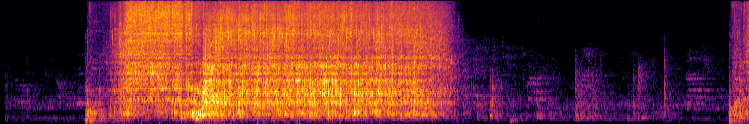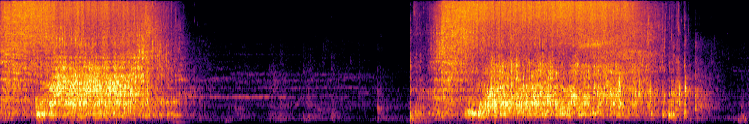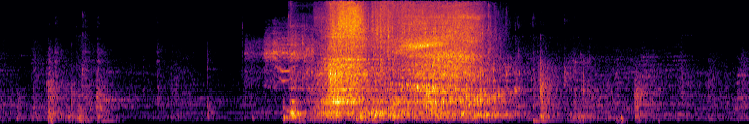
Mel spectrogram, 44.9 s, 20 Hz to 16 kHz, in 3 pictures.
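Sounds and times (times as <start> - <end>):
toilet flushing: 1.7 - 9.5, 14.6 - 18.9, 23.2 - 29.2, 34.8 - 40.9.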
